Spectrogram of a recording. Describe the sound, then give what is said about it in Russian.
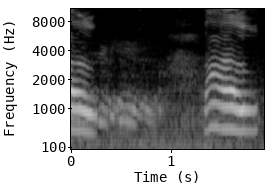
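A ten-year-old parrot at a zoo in South Korea mimics a cat's meow twice: a drawn-out falling mew, a brief pause, then a higher, brighter second meow, clear with no talking. “Его тренер говорит, что птица может пародировать и компьютерные сигналы, и человеческий голос, и даже мяуканье кошки.”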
